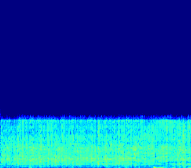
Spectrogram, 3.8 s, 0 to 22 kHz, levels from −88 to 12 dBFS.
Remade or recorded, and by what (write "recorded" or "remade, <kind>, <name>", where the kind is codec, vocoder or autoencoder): remade, vocoder, BigVGAN v2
